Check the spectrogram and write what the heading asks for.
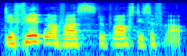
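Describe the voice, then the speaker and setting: A man voicing a sly, tempting inner voice, speaking low, slow and hushed. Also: lightly acted.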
